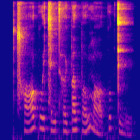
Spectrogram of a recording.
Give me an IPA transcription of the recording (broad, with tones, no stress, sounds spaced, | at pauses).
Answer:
t͡sʰ ɔː˨˥ kʷ ɐ˧ j t͡s ɪ˨ ŋ t̪ʰ ɵ˨ ɥ p ɐ˧ w p o˨˥ w m ɔː˨˩ kʷ ɐ˥ k̚ t̪ yː˨˩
